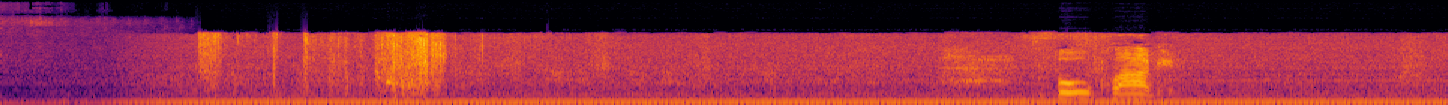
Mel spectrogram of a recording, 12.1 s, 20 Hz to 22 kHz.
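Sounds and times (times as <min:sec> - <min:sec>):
low mechanical hum: 0:00.0 - 0:12.0
scraping and rustling: 0:01.6 - 0:06.0.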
